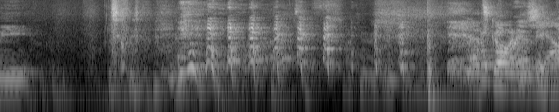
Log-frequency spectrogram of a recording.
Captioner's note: laughs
